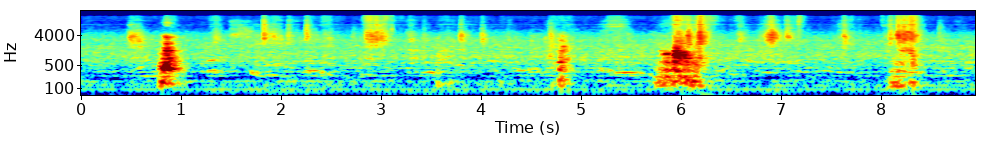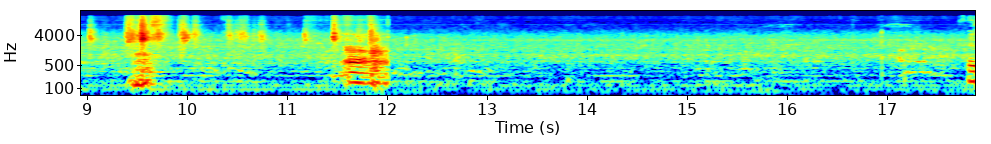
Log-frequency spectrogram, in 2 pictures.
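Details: Pembroke Welsh Corgi, an 11-month-old female named Minky, indoors play-fighting with a four-year-old Maltese mix named Mangchi who is reluctant; scattered short barks and yips at irregular intervals, some loud, with quiet gaps between and faint background talk.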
